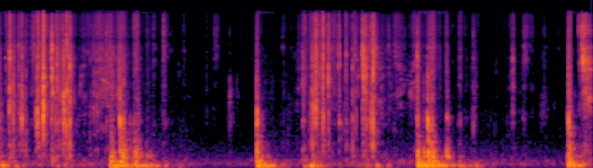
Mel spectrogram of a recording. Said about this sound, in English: Let me take a moment and, and shuffle some cards here, and we're going to take a look at the message in ah. response oh, to that question, okay?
